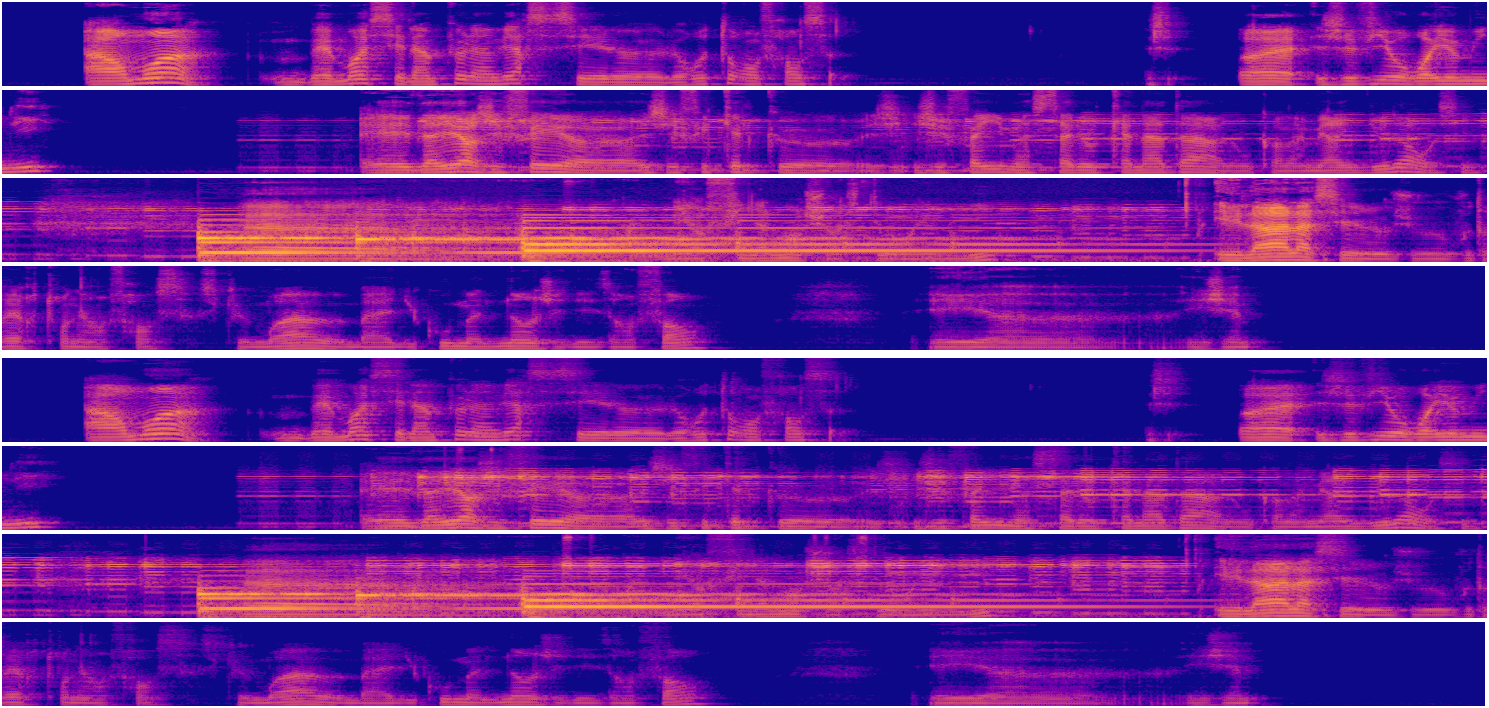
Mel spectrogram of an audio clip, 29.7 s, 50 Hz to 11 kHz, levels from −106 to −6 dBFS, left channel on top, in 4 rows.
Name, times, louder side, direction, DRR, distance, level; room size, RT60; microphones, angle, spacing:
voice 1, 0.4-1.0 1.3-4.1 6.2-7.6 9.2-17.6 17.9-19.8 20.9-23.2 23.4-25.8 26.9-27.8 28.2-28.5, left 5 dB, 90° left, 1.4 m, -42 dB
sound 1, 8.7-9.0 9.3-20.8, right 8 dB, 60° right, 1.0 m, -42 dB
sound 2, 15.8-20.3, left 4 dB, 50° left, 0.6 m, -25 dB
11.5 x 9.3 x 3.3 m
head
